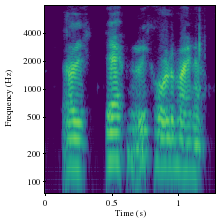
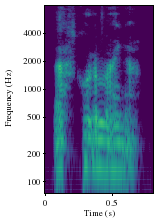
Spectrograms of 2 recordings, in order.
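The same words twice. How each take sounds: First: Rapid insistence. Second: Dropped low. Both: Real, not acted. Commentator rebuts, repeats point.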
